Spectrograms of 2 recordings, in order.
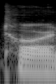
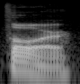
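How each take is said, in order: First: It starts with a plain t sound. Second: It starts with a th sound. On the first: The speaker calls it right. "based on the German pronunciation, perhaps it's Tor" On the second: The speaker calls it wrong. "not Thor"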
